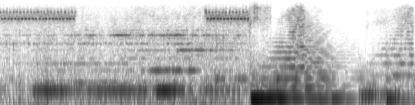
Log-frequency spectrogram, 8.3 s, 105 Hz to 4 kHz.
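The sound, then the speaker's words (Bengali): A telephone rings late in the evening with a melodic electronic ringtone, a bright repeating phrase over sustained lower tones that continues the whole time without talk. “তারপর সেদিন প্রায় রাত 9টা নাগাদ তৌসি phone করলেন জেসিকে।”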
